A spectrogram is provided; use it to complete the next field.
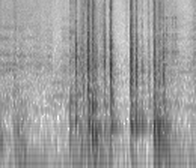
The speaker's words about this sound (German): Da ist das Guckerl, das kann man eben aufmachen.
